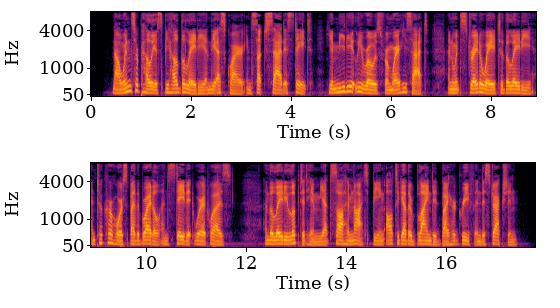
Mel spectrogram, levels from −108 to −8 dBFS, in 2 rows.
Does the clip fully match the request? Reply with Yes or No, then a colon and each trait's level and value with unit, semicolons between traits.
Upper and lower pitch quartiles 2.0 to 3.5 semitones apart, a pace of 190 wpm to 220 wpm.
Yes: average, 2.9 semitones; average, 195 wpm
